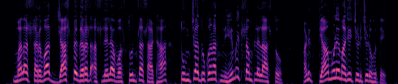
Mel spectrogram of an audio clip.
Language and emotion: Marathi, angry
